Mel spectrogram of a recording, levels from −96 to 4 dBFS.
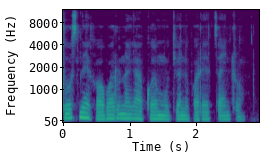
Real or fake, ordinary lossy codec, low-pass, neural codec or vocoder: real; none; none; none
